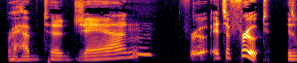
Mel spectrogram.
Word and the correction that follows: Rambutan: J-A-N? – Huh? – Rambutan fruit. – Like B-A-J-A-N. – Did you find it, Dan? – Yes. Is it red? – Oh, yes. How do you spell it? – Rambutan.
